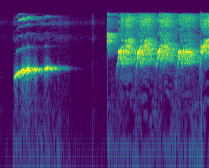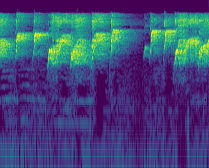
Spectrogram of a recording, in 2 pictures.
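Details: White-rumped shama song: a clear rising whistle, then after a short pause a loud rich run of varied chirps and warbled high phrases.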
